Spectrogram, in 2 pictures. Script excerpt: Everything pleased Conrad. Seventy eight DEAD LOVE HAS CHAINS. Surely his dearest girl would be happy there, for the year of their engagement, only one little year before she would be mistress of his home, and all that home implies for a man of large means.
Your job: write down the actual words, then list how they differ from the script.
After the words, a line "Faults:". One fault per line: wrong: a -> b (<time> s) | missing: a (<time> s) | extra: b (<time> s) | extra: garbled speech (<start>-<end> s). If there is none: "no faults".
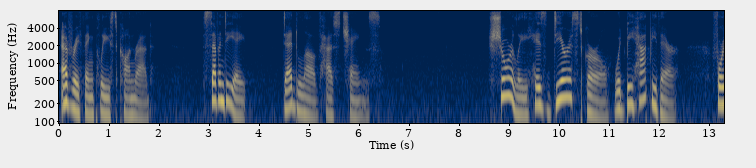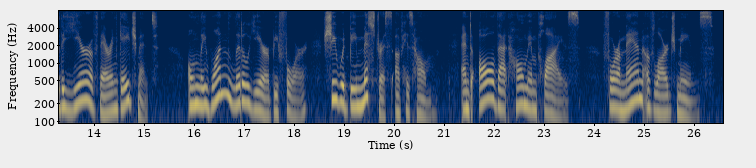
Everything pleased Conrad. Seventy eight DEAD LOVE HAS CHAINS. Surely his dearest girl would be happy there, for the year of their engagement, only one little year before she would be mistress of his home, and all that home implies for a man of large means.
Faults:
no faults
